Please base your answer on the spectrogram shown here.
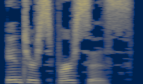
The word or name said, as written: intersperses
